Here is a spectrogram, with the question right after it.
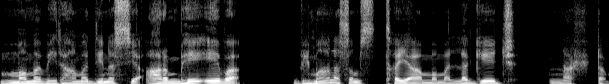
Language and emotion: Sanskrit, sad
